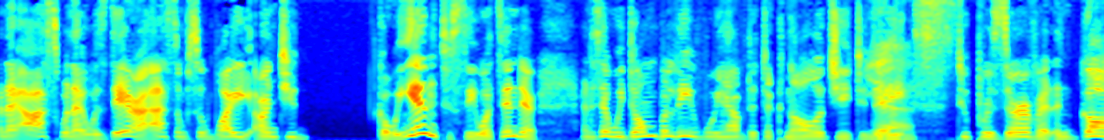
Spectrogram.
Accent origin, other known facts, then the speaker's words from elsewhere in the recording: Israel; I said I'm from Israel, and Israel has a very, very, very ancient history.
